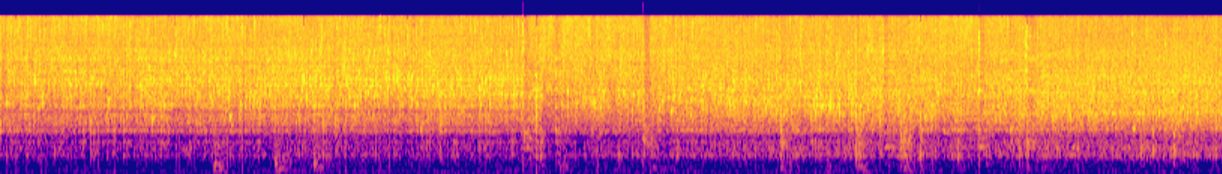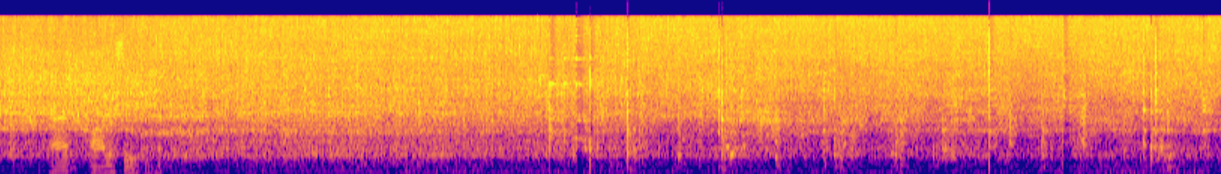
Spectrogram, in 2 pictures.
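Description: Oxtail pieces sizzling steadily in hot oil in an aluminium pressure-cooker pot, with the occasional click of a metal spoon against the pot as they are stirred.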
